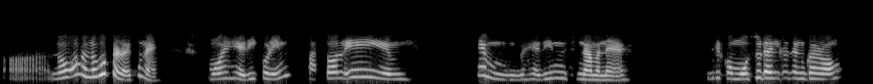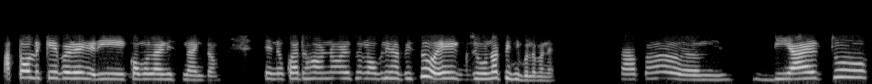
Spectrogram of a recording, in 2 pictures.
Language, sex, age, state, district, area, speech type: Assamese, female, 18-30, Assam, Sonitpur, rural, conversation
